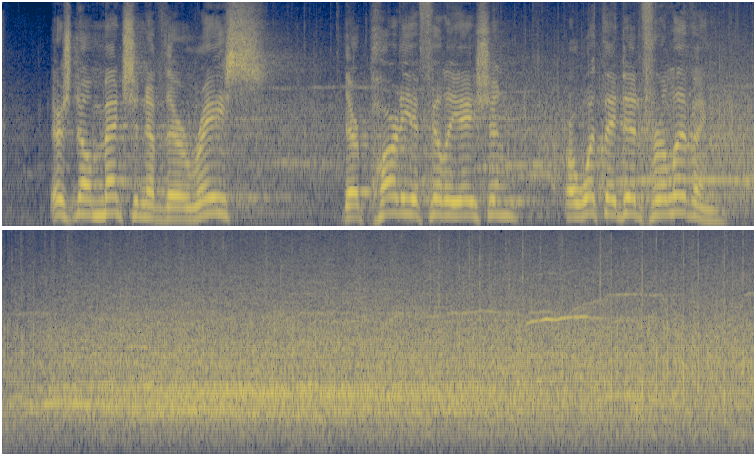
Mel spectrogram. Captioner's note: applause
